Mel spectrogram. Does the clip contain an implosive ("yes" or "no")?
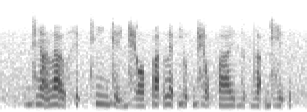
no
